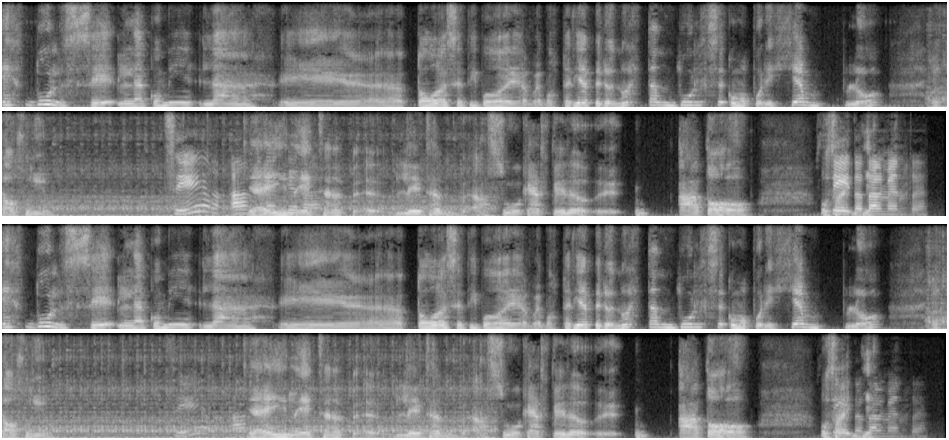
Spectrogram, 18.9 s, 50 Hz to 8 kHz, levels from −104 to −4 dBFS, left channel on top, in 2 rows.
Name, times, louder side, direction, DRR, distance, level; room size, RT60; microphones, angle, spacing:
voice 1, 0.0-10.0 11.9-15.9 16.2-18.2, equal, 5° right, 0.3 m, -26 dB
sound 1, 9.2-14.4, right 2 dB, 55° right, 1.7 m, -33 dB
voice 2, 11.1-12.6 17.8-18.7, left 9 dB, 75° left, 0.3 m, -28 dB
5.6 x 2.1 x 2.4 m
head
